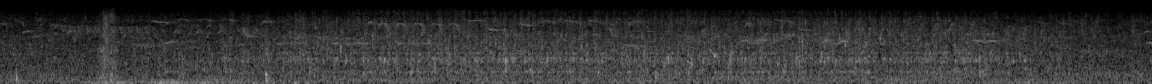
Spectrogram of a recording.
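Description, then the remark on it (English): A small mountain stream flows steadily, a continuous rushing and babbling of water with fine trickling detail, evenly loud throughout and with no one speaking. “Let's just listen to that stream.”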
